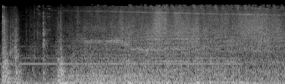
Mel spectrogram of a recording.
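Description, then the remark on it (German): A helicopter comes in to land with a loud, steady engine roar and rushing rotor wash that fills the whole stretch, with a faint high whine running through it and no voices. “Makia war neben dem Helikopter hinabgeschwebt, zog ihre Flügel ein und stand nun lächelnd mitten auf der Straße.”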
